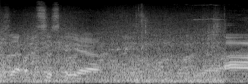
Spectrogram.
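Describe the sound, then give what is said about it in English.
A large truck rumbles past outside, a loud, steady engine roar with a whining drone that fills the whole few seconds without letting up. “Do you want to try pitching me again after the truck?”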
